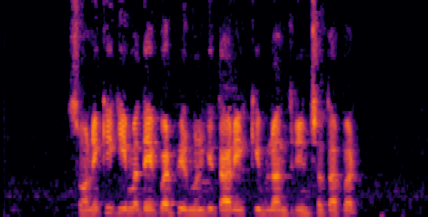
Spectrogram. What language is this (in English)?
Urdu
